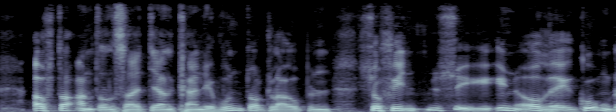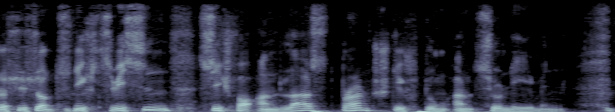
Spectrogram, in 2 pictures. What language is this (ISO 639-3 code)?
deu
